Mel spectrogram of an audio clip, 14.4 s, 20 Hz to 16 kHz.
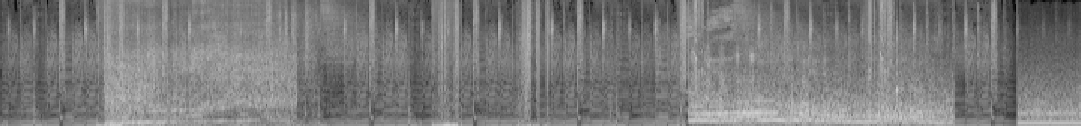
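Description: Honda cars, including a Civic Type R FL5 and an EG6 Estilo, lapping the Sentul race circuit, heard from inside with loud engine drone rising and falling through gear changes, with a few thumps and brief gaps.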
